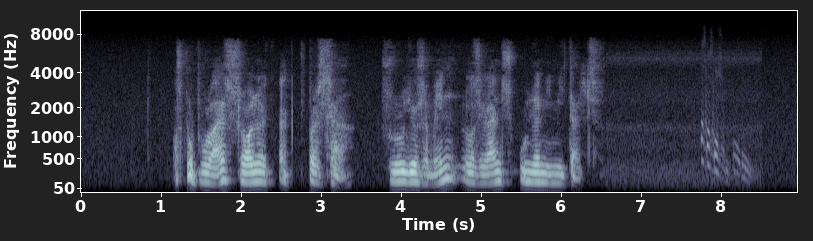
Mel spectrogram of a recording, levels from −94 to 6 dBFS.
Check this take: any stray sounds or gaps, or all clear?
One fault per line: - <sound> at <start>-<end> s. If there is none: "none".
- dropout at 2.6-2.8 s
- chirp at 7.8-8.4 s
